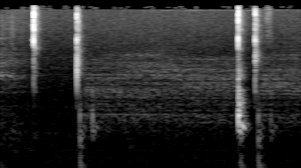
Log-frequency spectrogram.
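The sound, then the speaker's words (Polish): A few sharp, isolated clicks from the push-to-talk button on a radio microphone, pressed to confirm a channel setting: one alone, then a pair, then another quick pair near the end, against a quiet low hum. “Zatwierdzam to, naciskam mikrofon. To nie ten. Tu jest drugi.”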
